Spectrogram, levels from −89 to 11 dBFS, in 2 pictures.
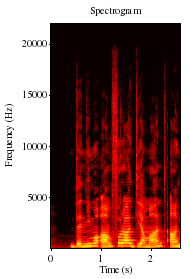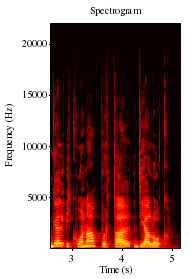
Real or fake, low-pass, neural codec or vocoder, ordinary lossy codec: real; 19.8 kHz; none; none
